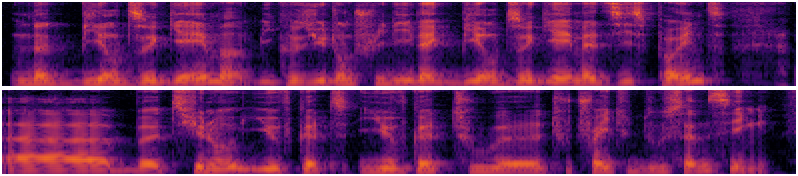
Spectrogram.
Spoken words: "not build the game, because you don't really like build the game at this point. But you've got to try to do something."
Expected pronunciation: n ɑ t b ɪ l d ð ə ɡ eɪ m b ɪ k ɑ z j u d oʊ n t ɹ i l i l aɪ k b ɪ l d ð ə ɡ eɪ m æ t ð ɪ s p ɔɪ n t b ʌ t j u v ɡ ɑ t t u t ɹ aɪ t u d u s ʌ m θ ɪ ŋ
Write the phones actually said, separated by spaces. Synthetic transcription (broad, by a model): n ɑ t b ɪ l d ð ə ɡ eɪ m b ɪ k ɑ z j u d oʊ n t ɹ i l i l aɪ k b ɪ l d ð ə ɡ eɪ m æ t ð ɪ s p ɔɪ n t b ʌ t j u v ɡ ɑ t t u t ɹ aɪ t u d u s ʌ m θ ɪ ŋ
